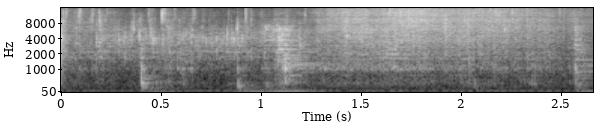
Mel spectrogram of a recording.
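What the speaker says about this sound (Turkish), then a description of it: "Şimdi üzerine silme bir tatlı kaşığı karbonat atıyorum. Ve karıştırıyorum" A spoon works through bubbling butter caramel for popcorn just after baking soda goes in. Several distinct scraping strokes sound over a continuous frothy sizzle, close and fairly loud, with no voices.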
